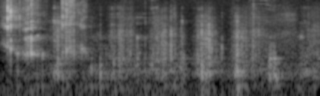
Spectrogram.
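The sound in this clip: Potato chips being crunched and chewed during a chip tasting, a run of brittle bites and mouth crunches at a fairly faint level with no talk.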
